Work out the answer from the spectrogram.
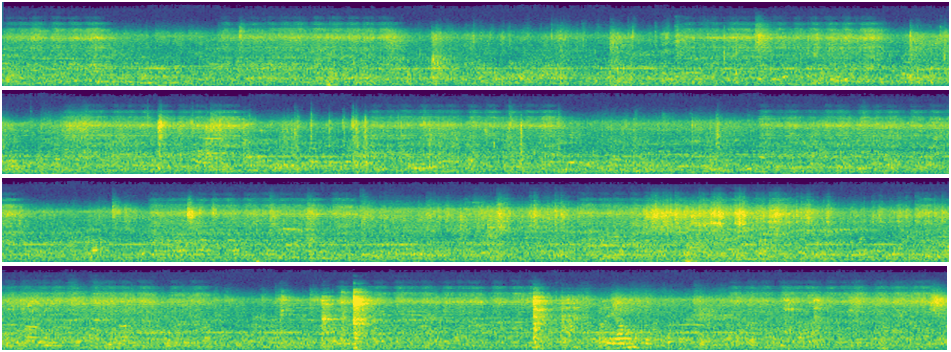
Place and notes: Tool Store, Szczecin, Poland
Inside the tool store.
